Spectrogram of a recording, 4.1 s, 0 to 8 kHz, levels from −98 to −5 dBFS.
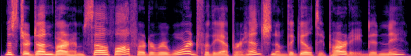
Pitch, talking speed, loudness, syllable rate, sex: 195 Hz, 220 wpm, -17 LUFS, 6.2 syllables/s, female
